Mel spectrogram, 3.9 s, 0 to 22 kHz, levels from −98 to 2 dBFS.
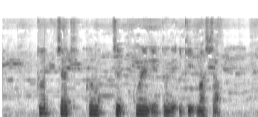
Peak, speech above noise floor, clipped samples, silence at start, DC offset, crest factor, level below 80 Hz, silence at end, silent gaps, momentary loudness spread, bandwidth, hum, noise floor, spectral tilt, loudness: -12 dBFS; 19 dB; under 0.1%; 0.05 s; under 0.1%; 18 dB; -56 dBFS; 0.45 s; none; 10 LU; 11.5 kHz; none; -47 dBFS; -6 dB/octave; -29 LUFS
